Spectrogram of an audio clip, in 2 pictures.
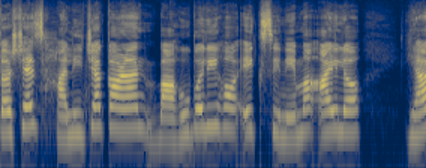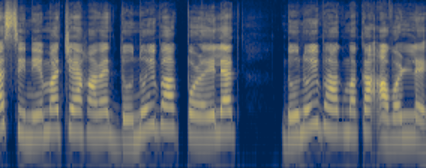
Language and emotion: Goan Konkani, neutral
